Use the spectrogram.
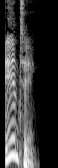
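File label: "anting", British English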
